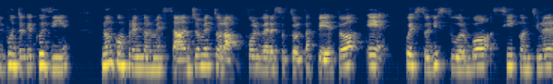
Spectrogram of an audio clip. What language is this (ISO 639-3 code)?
ita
